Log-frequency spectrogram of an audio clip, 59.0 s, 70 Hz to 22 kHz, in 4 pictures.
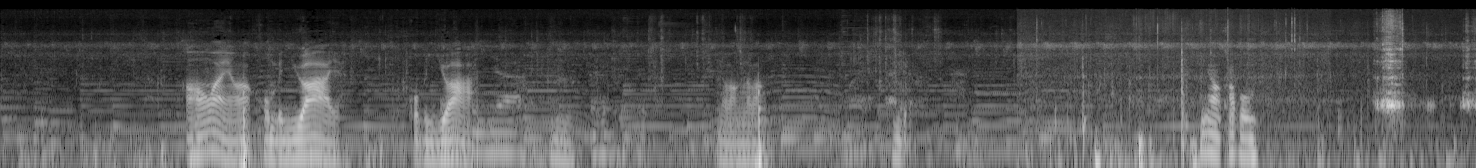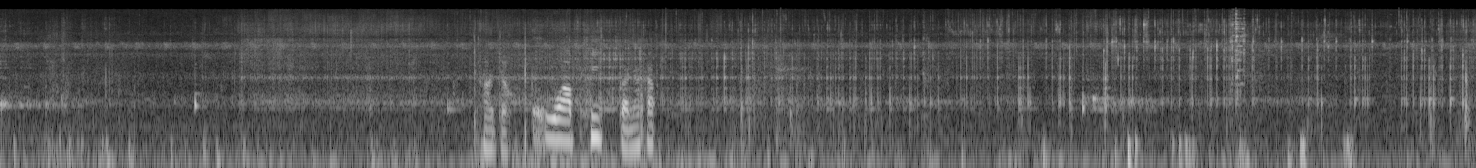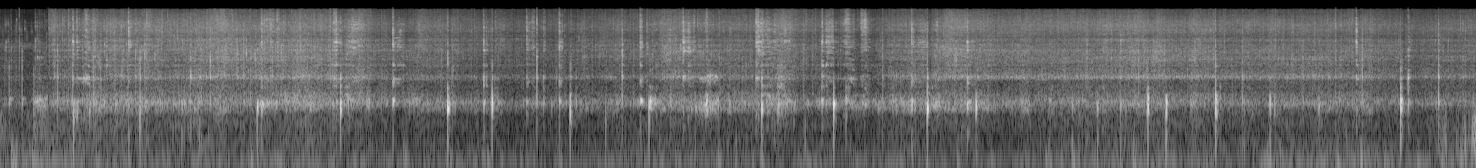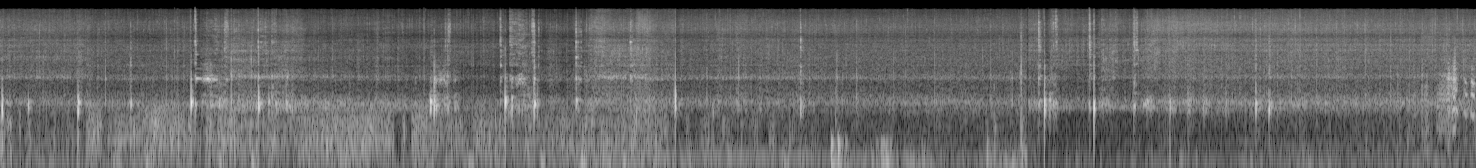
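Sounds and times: chilies sizzling in a pan: 1.8s - 59.0s
utensil scraping pan: 13.7s - 15.5s, 29.9s - 39.4s, 48.5s - 51.1s.

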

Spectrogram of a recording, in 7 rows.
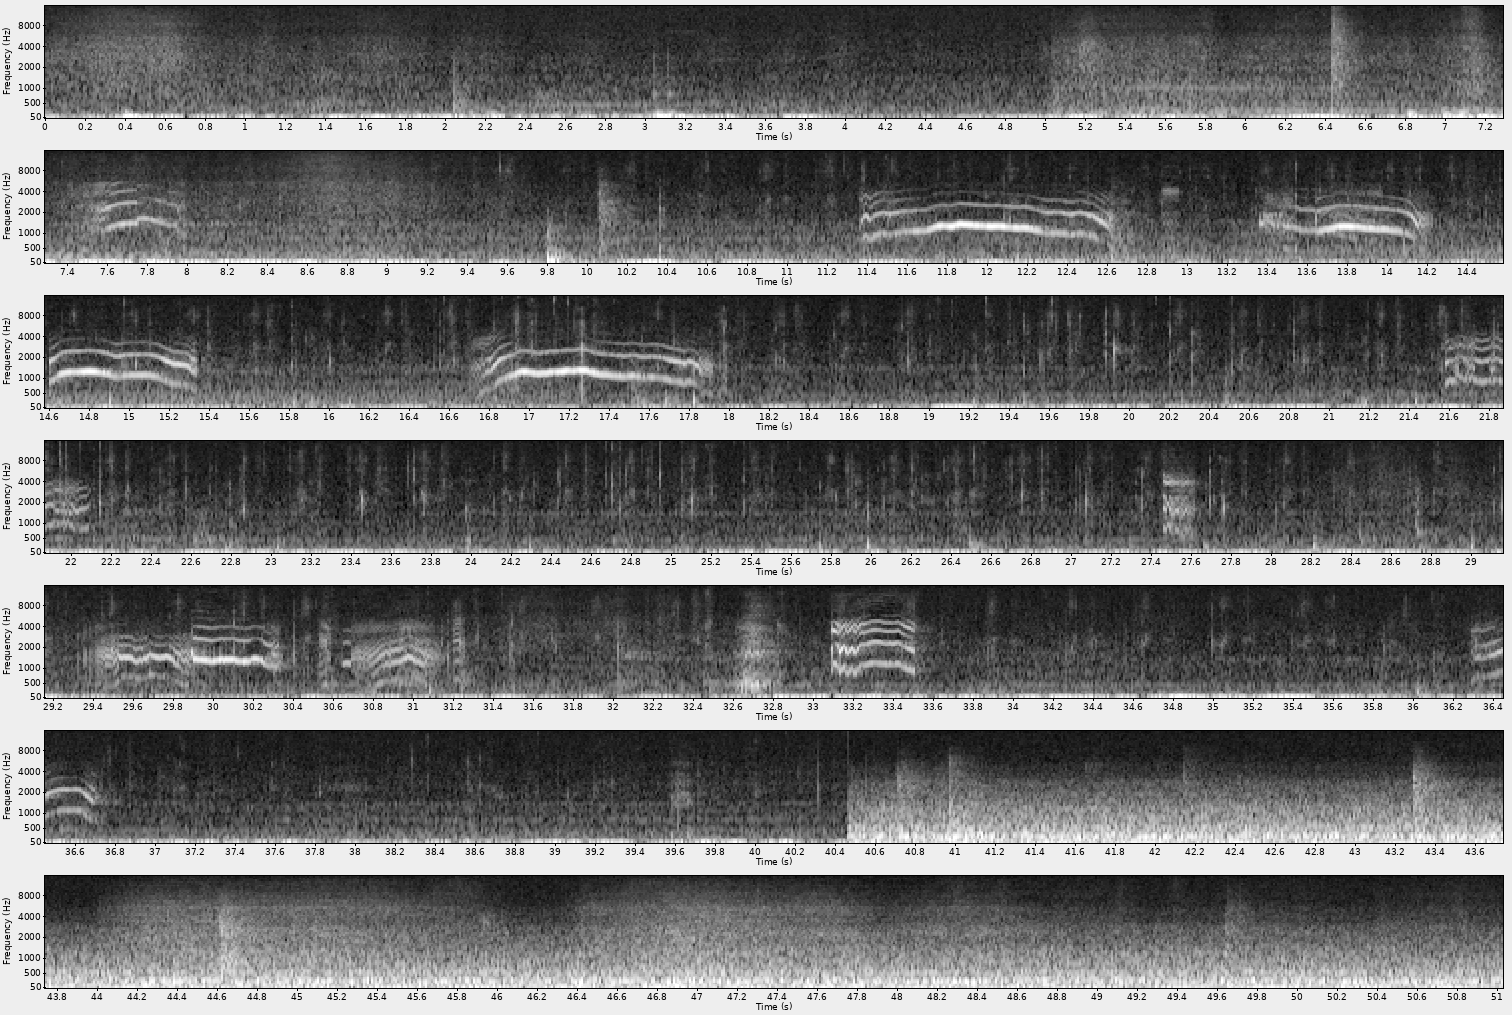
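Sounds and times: kittens mewing: 7.4s - 8.2s, 11.2s - 18.1s.

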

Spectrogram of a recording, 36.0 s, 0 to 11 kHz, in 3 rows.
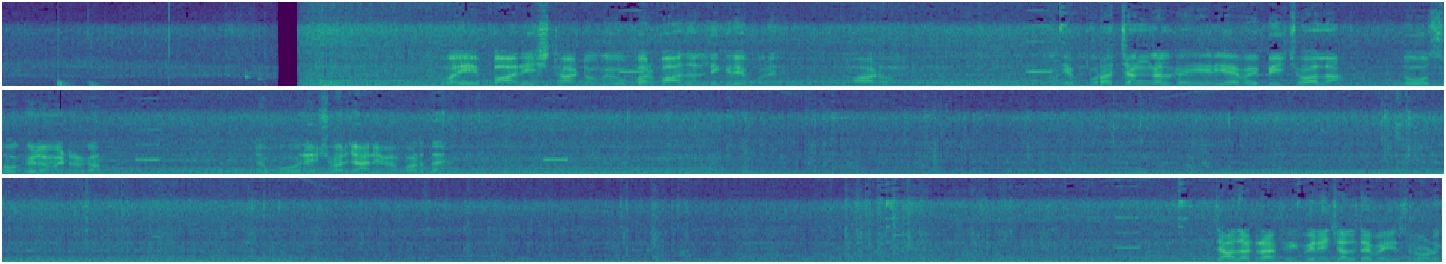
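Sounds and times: truck engine and tyre noise: 0.0s - 36.0s.

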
